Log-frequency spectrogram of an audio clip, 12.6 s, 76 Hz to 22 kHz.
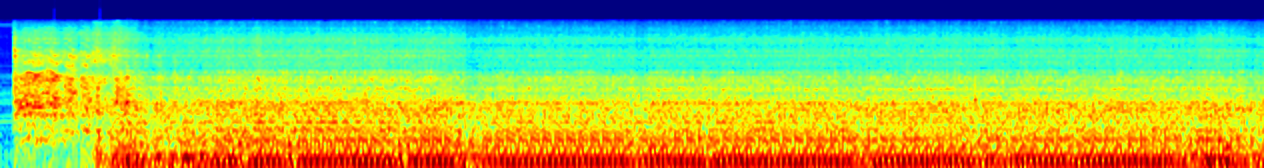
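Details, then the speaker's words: Carbureted engine on a stone-cold start after sitting overnight, choke on, vacuum gauge bouncing around 13 while warming up. Catches and settles to a fast, slightly uneven, unsteady idle. Rough cold idle. "so right now Stone Cold chokes on it's kind of bouncing around 13 degrees as it's warming up"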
